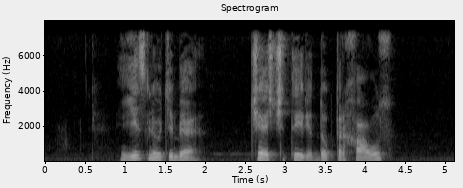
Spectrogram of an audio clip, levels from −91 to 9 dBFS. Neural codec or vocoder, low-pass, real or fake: none; 7.2 kHz; real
